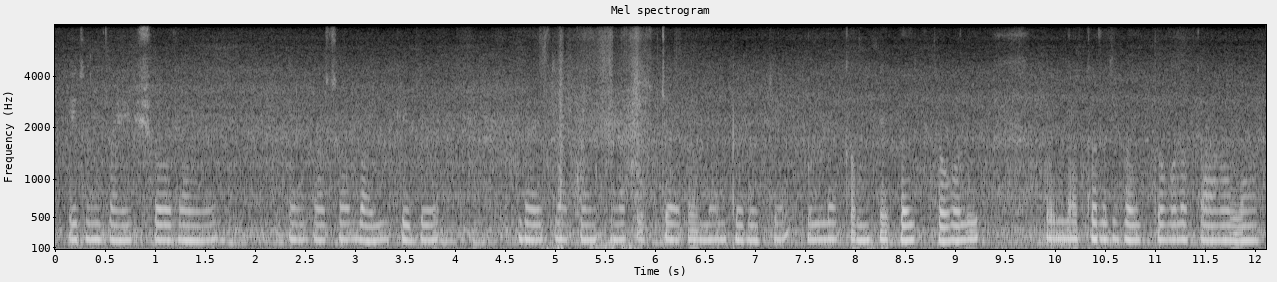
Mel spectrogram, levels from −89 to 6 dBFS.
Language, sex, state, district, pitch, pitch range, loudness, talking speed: Kannada, female, Karnataka, Raichur, 205 Hz, 200-210 Hz, -17 LUFS, 85 wpm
